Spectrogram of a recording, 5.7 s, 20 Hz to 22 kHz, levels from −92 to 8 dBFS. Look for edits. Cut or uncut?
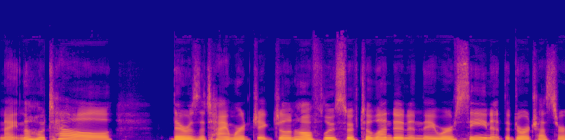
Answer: uncut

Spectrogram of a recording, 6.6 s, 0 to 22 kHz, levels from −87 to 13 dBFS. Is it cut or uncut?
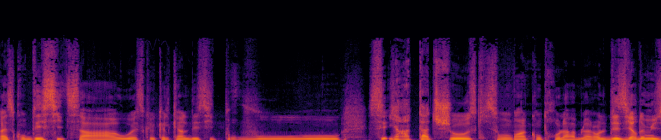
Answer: cut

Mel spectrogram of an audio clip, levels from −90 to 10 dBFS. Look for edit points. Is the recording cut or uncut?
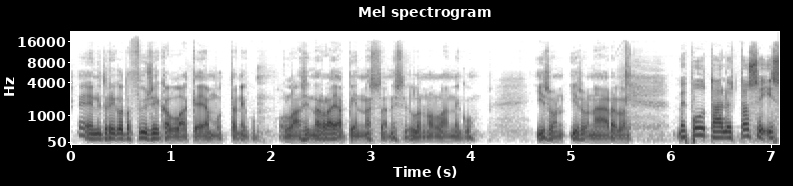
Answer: uncut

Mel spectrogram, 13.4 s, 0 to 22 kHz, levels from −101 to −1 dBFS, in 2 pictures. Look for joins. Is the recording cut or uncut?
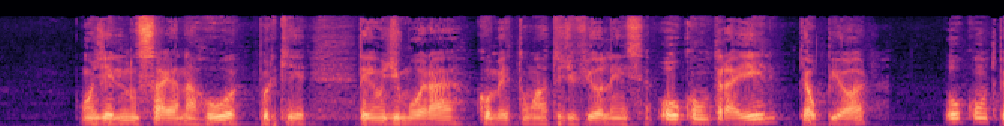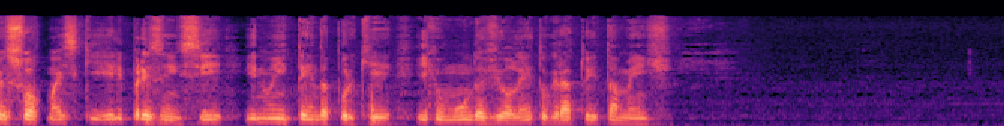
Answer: cut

